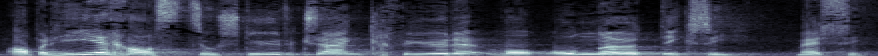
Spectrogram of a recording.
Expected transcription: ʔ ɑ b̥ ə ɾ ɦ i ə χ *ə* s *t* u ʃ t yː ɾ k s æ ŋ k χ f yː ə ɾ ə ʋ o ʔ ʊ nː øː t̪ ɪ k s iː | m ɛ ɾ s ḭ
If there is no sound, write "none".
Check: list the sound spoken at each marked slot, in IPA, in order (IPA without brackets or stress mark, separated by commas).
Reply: ɑ, t͡s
